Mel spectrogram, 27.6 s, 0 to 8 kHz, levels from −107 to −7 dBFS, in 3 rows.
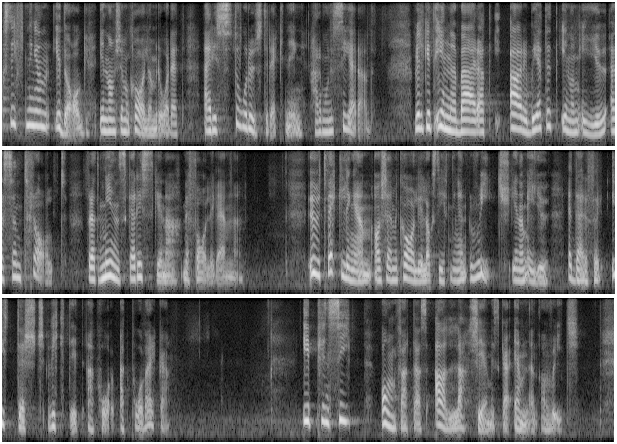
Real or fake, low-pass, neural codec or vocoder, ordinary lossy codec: fake; none; codec, 16 kHz, 6 kbps, DAC; none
